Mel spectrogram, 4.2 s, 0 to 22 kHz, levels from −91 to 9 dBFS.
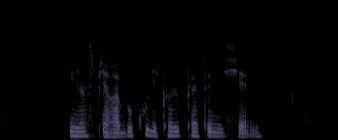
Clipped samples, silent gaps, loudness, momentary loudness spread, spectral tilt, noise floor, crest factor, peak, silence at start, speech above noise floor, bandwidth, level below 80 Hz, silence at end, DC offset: under 0.1%; 1.19-1.23 s, 2.29-2.34 s; -58 LUFS; 4 LU; -6.5 dB/octave; under -90 dBFS; 20 dB; -40 dBFS; 0.85 s; over 33 dB; 7 kHz; under -90 dBFS; 0.95 s; under 0.1%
